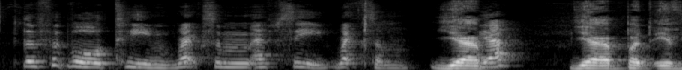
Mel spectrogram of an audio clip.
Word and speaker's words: Wrexham: what what is wrexham when you say any any city's name with h-a-m at the end um it's usually m not not ham because the h doesn't doesn't have nothing um they don't they don't pronounce h no yeah h is is a no sound alphabet right you see how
